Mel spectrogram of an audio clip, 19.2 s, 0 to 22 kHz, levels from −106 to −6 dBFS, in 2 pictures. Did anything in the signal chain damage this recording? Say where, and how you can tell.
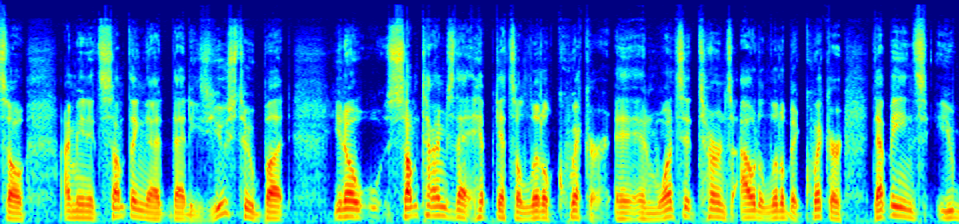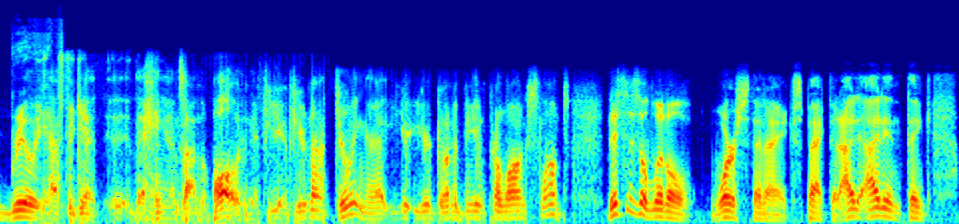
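Yes, a call bitrate drop in the codec stage: from 9.87 s the rate falls from 64 to 6 kbps, cutting the 20 kHz bandwidth to 6 kHz, so the speech turns rough and muffled through the end.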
